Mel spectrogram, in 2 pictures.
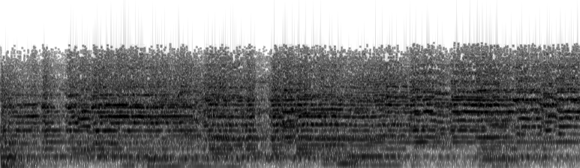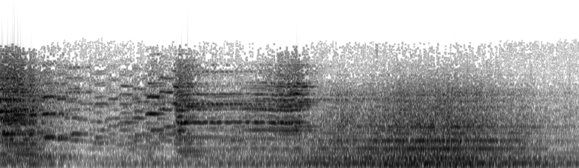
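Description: A loud, sustained bell rings with rich overlapping tones that swell and decay, the ringing continuing steadily throughout with no voices.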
